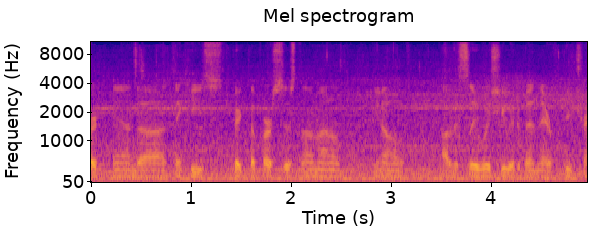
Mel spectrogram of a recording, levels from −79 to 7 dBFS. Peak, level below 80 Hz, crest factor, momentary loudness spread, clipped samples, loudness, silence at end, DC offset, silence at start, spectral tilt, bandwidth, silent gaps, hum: 0 dBFS; -34 dBFS; 18 dB; 6 LU; under 0.1%; -18 LUFS; 0 s; under 0.1%; 0 s; -5.5 dB/octave; 11 kHz; none; 60 Hz at -25 dBFS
